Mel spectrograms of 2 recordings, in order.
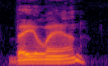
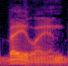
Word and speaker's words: Balan: The products you need to use include Baylan, Halts, or Dimension. That's Dimension, spelled like dimension of lumber or dimension of property. Dimension, Halts, H-A-L-T-S, and Baylan, B-A-L-A-N.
